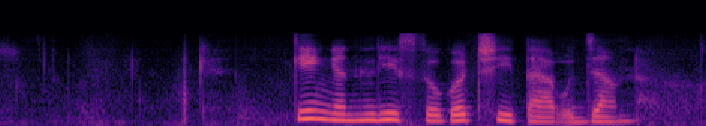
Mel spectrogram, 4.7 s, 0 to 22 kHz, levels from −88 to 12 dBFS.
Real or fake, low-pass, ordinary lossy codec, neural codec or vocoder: fake; 7.2 kHz; none; codec, 16 kHz, 0.7 kbps, FocalCodec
